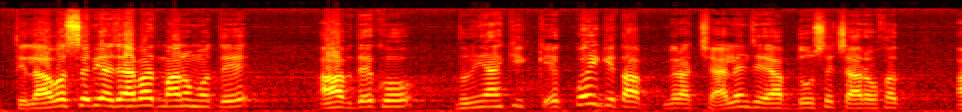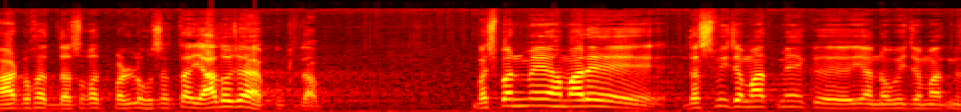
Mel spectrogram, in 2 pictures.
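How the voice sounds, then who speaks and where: A man giving a sermon-style hadith lesson, explaining points step by step and asking rhetorical questions. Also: sits high. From Hyderabad, South India. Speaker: religious scholar teaching hadith.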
